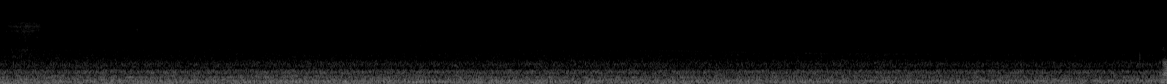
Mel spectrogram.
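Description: Steady broadband drone of a TBM 850 turboprop engine in Microsoft Flight Simulator, a constant low rumbling hum that stays even and unbroken, fairly quiet with no voices over it.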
